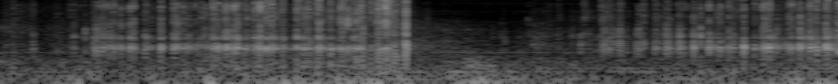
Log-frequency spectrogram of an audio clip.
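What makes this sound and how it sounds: A small flat pouch covered in pink sequins is held in one hand while long nails scratch and brush across the sequins. The result is a crisp, bright, crinkly rustling with quick scraping bursts and a brief quieter pause near the middle before the scratching picks up again.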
